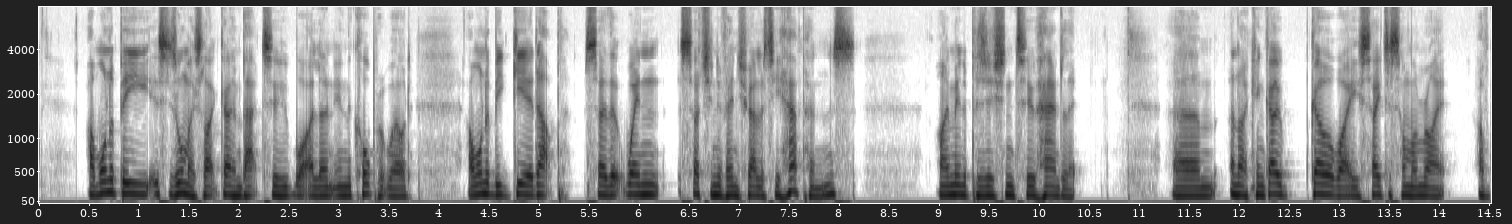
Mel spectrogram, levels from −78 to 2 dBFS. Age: 40-59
